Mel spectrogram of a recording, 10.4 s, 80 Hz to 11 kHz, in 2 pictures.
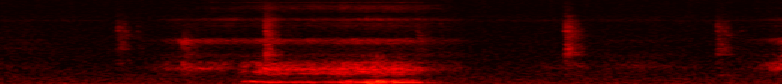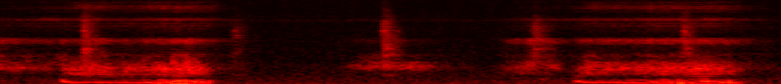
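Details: Phone recording of a person asleep after practicing the 4-7-8 breathing technique: three rattling snores about every three and a half seconds, around 17 a minute, with softer breath sounds between; sleep snoring.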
